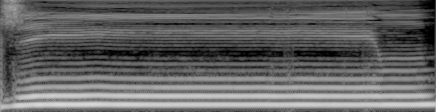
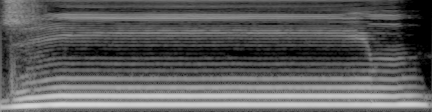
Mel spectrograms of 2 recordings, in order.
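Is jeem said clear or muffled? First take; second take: clear; clear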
